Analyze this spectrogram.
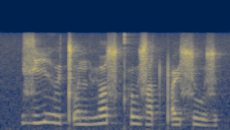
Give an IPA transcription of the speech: ziɦɯtʼon ɦysˤkʰuzutˤpʼy suz

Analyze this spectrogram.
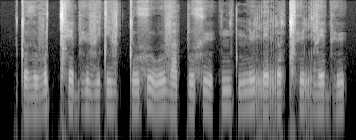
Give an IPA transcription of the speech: to˩ ðu˩ βo˥˩tʲǀʰe˥˩bʱʉ˥˩ vi˧˥˧ti˧˥˧vtːu˧˥˧ xu˥˩ wu˧˥˧va˨˥pːu˨˥ xʉ˥˩ | nʲe˥˩tʲnːʉ˧˥˧re˨˥ro˧˥˧ ǀʰʉ˧˥˧rve˧˥˧bʱʉ˧˥˧

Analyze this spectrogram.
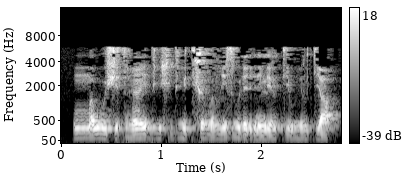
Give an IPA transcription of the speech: mːʌwu xʲɛtɦæ̃i̯ dʱixdʱɪtʲ xəvəviz ɦuɾʲɑrʲæ̃lʲɛv tʲɛwɦɪvtʲɑ

